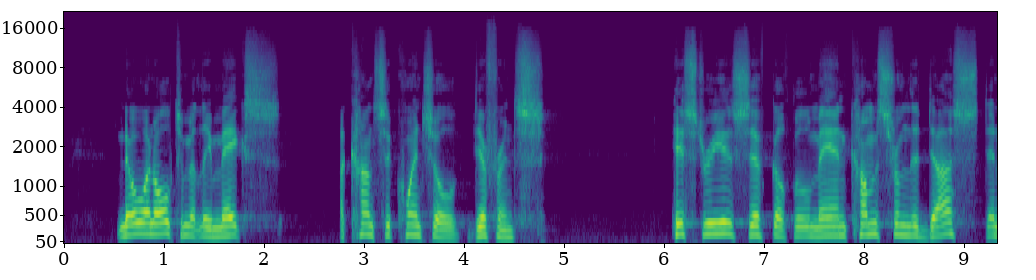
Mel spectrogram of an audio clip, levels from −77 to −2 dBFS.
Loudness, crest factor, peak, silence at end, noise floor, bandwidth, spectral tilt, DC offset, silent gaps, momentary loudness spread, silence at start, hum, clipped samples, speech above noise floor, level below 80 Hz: -19 LUFS; 18 dB; -2 dBFS; 0 s; -69 dBFS; 16.5 kHz; -5.5 dB/octave; under 0.1%; none; 12 LU; 0.55 s; none; under 0.1%; 51 dB; -64 dBFS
